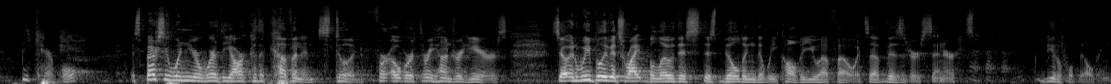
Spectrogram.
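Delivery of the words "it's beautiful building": whispered, hushed, heavily sarcastic jab. Describing the visitor center people call the UFO, with all sarcasm. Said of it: "and I say that with all sarcasm".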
